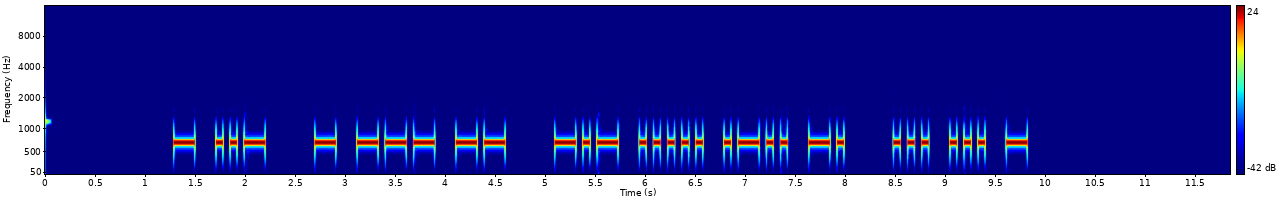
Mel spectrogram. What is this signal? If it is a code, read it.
Morse code, heard as a keyed tone, about 17 wpm, 700 Hz. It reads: TU TOM K5LN SST
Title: K1USN SST QSO Practice - 17wpm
